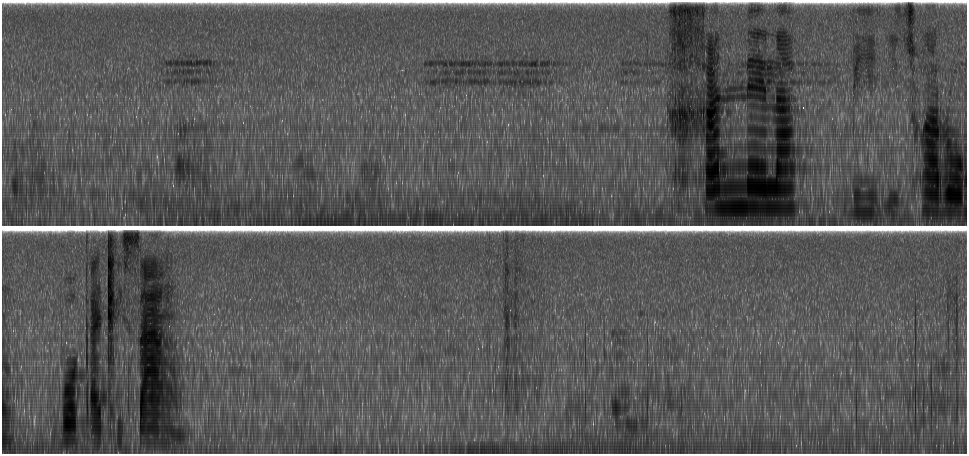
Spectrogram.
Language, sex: Southern Sotho, female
